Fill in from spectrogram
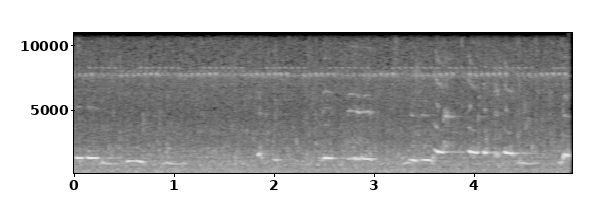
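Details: Hooded butcherbird, a Papuan endemic, in tutor song with water therapy: sparse clear whistles, some level, some wavering, spread across a quiet stretch, then a quicker cluster of high fluty notes near the end, over steady hiss.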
